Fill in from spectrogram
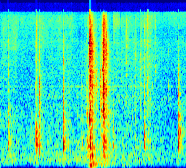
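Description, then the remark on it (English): A hospital door along a corridor is opened and closed, with a run of light clicks and knocks around two louder, fuller bumps in the middle, and no voices. “She's just along the corridor and through the door.”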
